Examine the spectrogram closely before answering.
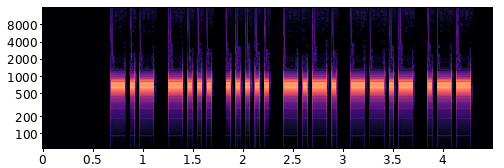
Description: Morse code, heard as a keyed tone, about 25 wpm, 700 Hz. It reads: KB5CQW
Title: USA Call Signs - 6 Characters - Repeated 2x - 25wpm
